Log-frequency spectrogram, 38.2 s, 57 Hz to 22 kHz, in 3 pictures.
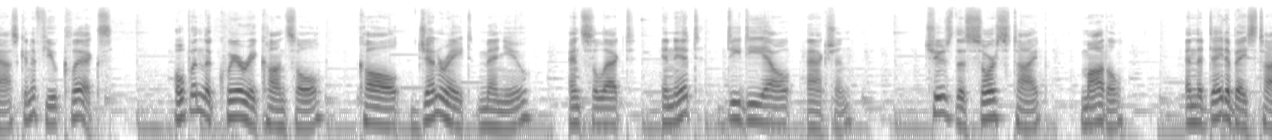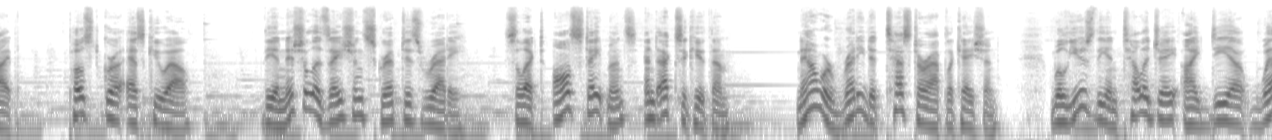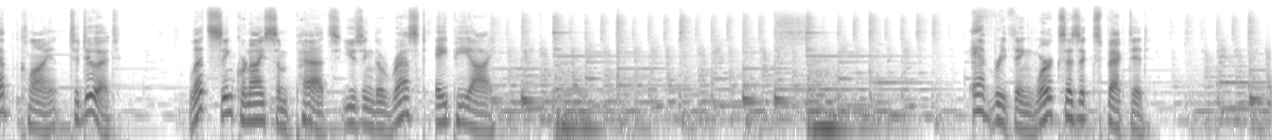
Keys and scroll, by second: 0.0 shift+super+F10, 1.0 super+n, 16.8 super+Return, 19.0 ctrl+r, 27.8 Return, 33.0 super+b, 36.8 shift+super+BackSpace.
